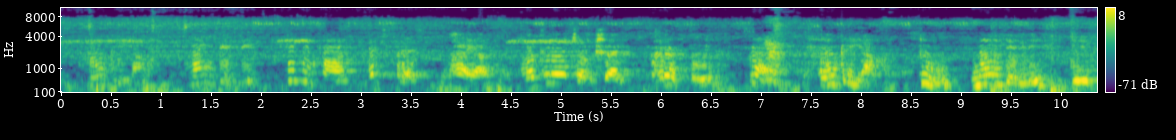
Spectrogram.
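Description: Several people talking over one another, with no words coming through clearly.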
